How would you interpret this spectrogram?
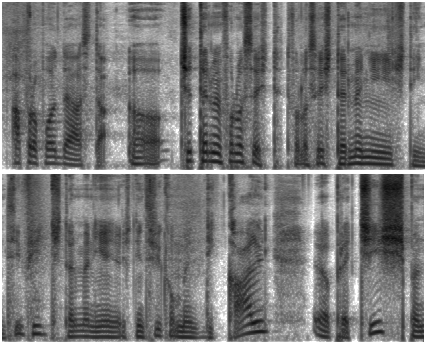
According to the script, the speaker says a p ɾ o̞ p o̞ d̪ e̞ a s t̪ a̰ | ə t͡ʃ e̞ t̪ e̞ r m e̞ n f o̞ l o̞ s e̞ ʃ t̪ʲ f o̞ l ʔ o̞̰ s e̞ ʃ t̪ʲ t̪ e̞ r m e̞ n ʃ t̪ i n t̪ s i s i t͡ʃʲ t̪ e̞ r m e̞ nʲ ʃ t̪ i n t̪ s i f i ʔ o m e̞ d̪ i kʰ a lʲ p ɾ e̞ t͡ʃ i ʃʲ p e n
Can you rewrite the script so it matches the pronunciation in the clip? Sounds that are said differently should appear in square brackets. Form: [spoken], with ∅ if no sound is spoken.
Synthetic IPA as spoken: a p ɾ o̞ p o̞ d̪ e̞ a s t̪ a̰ | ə t͡ʃ e̞ t̪ e̞ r m e̞ n f o̞ l o̞ s e̞ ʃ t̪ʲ f o̞ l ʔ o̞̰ s e̞ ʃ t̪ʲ t̪ e̞ r m e̞ n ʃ t̪ i n t̪ s i [f] i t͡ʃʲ t̪ e̞ r m e̞ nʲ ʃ t̪ i n t̪ s i f i [k] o m e̞ d̪ i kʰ a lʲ p ɾ e̞ t͡ʃ i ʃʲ p e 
